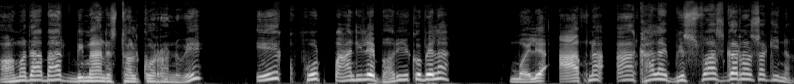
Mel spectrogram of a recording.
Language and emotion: Nepali, surprised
